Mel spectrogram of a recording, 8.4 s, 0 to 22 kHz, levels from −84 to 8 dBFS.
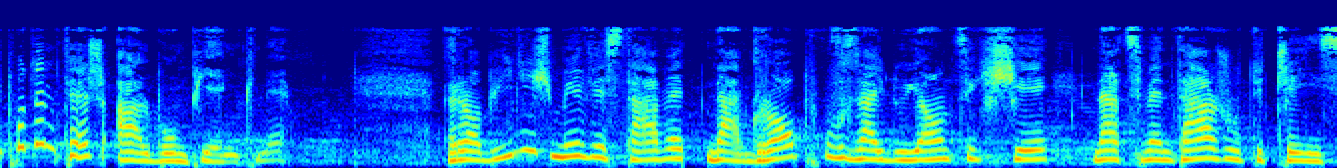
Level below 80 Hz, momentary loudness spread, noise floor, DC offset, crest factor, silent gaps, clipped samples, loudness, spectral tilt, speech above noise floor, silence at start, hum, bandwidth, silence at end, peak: -60 dBFS; 6 LU; -49 dBFS; under 0.1%; 14 dB; none; under 0.1%; -23 LUFS; -5.5 dB/octave; 27 dB; 0 s; none; 11.5 kHz; 0 s; -10 dBFS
